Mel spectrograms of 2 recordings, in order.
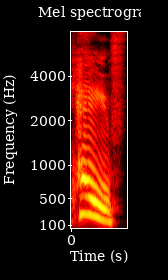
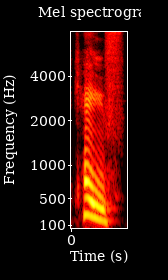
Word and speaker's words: cave: B leave in the cave อย่า ลืม มี เฟอะ เๆ ด้วย นะ ตัว v นะ cave cave โอเค ม นะ คะ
